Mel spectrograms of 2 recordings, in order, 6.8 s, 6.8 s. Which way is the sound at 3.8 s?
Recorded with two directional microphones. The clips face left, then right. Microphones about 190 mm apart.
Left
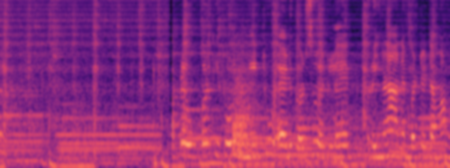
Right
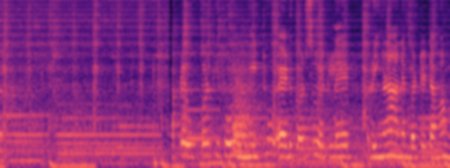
15° right (ahead or behind).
